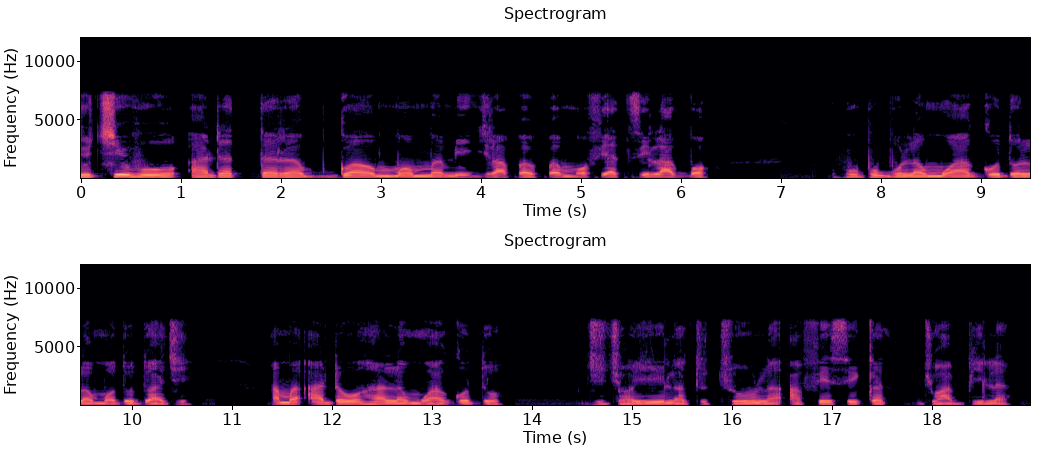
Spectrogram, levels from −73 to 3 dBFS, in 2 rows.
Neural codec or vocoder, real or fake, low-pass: none; real; 7.2 kHz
